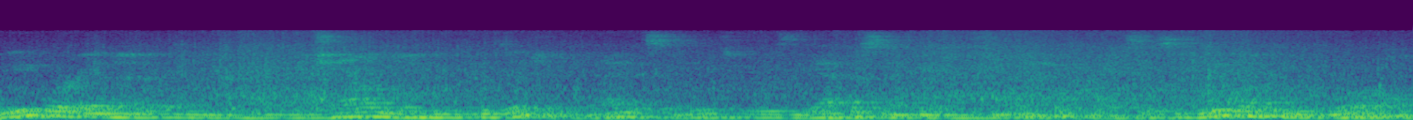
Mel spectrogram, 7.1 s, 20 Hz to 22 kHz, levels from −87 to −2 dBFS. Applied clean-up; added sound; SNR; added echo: none; Waves, surf; 13 dB; reverberation time 1.0 s.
